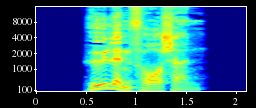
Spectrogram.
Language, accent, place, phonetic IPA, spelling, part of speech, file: German, Germany, Berlin, [ˈhøːlənˌfɔʁʃɐn], Höhlenforschern, noun, De-Höhlenforschern.ogg
- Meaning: dative plural of Höhlenforscher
